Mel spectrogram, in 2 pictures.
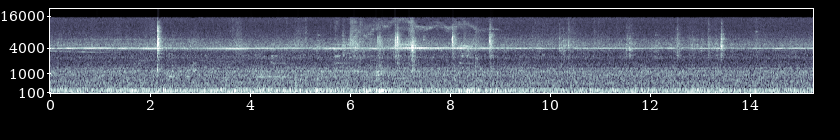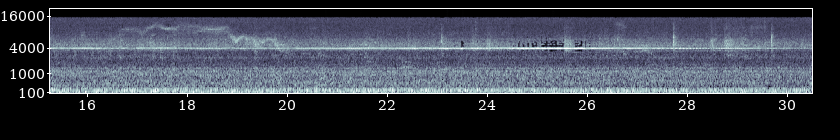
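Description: Seattle streetcar running between stops, heard from inside the car: a steady low rumble of wheels on rail with a constant thin high whine and an occasional sharp click.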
